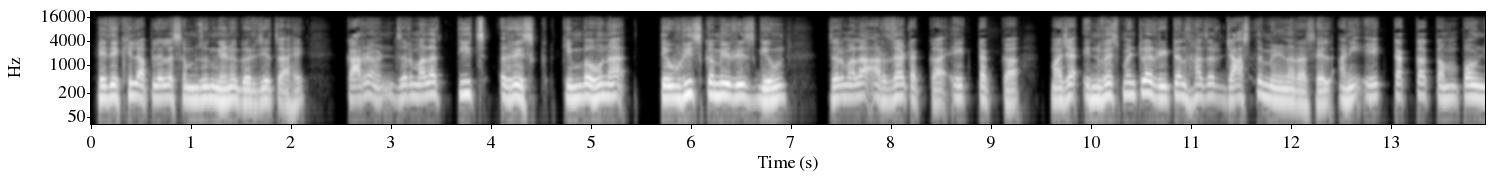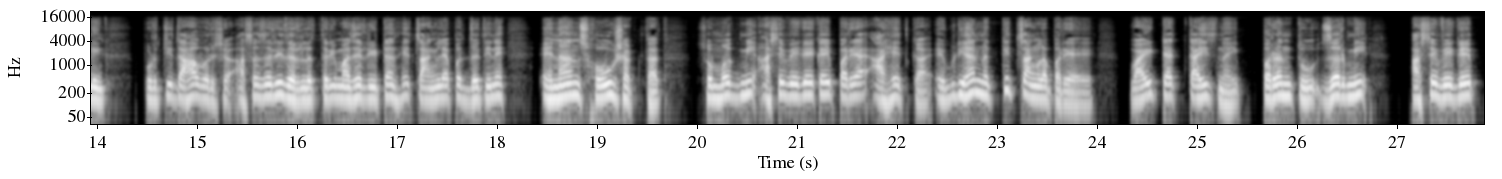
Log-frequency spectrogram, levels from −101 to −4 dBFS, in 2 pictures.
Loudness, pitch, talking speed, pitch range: -17 LUFS, 155 Hz, 160 wpm, 140-170 Hz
